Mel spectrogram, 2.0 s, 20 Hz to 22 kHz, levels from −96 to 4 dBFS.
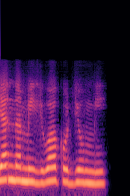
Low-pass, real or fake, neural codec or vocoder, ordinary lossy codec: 7.2 kHz; fake; codec, 16 kHz, 0.2 kbps, FocalCodec; AAC, 32 kbps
